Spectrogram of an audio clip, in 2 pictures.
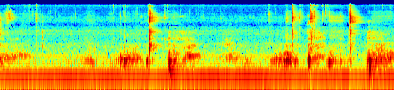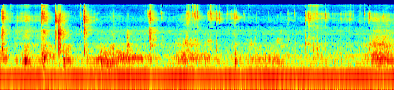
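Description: Close-up chewing and biting of fried chicken: small crunches and wet mouth clicks, scattered irregularly. A steady low hum runs underneath.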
